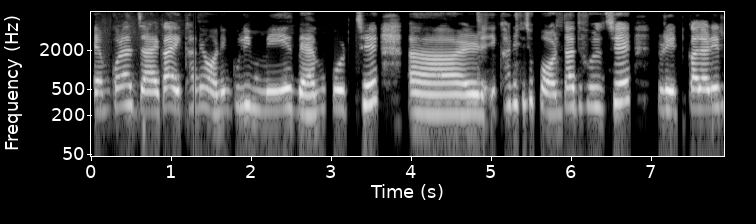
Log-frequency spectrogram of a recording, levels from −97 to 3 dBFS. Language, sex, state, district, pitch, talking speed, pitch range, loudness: Bengali, female, West Bengal, Dakshin Dinajpur, 265 Hz, 135 wpm, 225-310 Hz, -15 LUFS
